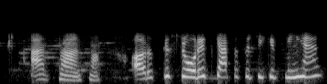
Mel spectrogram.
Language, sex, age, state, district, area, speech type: Urdu, female, 60+, Uttar Pradesh, Gautam Buddha Nagar, rural, conversation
